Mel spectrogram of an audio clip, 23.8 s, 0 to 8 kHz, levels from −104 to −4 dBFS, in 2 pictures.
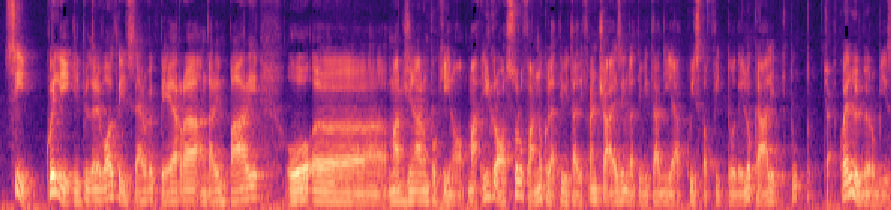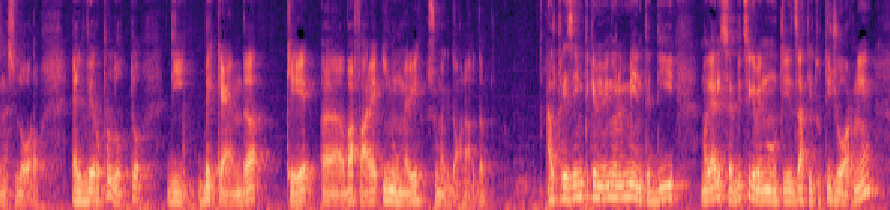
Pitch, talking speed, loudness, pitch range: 95 Hz, 185 wpm, -21 LUFS, 85-110 Hz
